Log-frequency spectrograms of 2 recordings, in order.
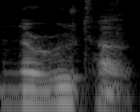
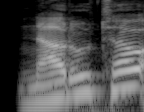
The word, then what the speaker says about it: Naruto: But I don't think it's Naruto. I think it's Naruto. Naruto. Naruto. Naruto. Yeah, it's a stronger emphasis on the A instead of making it sound like N-E-R. Naruto.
